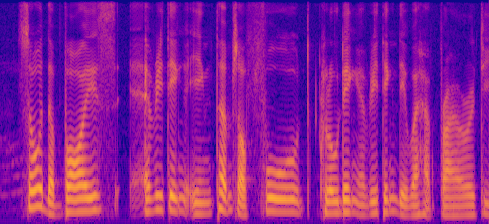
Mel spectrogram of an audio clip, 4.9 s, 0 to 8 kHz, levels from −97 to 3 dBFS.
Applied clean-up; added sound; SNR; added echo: none; none; none; none.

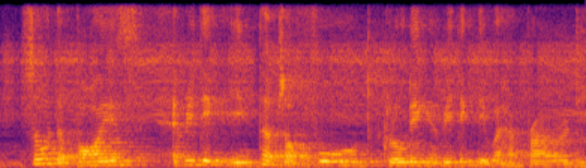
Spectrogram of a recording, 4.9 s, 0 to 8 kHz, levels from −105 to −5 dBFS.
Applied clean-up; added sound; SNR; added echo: none; Guitar; 15 dB; reverberation time 1.0 s.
